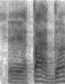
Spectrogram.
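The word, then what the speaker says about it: Tardin: Muita gente Tardan, a pronúncia mesmo, que é a família de origem suíça, né? Exatamente. Tardan que se fala, né? Tardim foi o Tardim, uns chamam de Tardim.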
